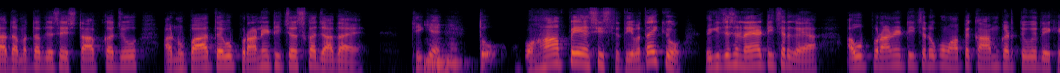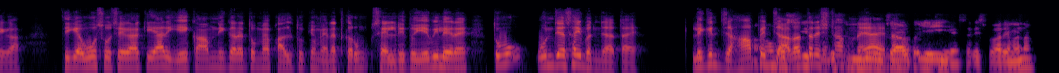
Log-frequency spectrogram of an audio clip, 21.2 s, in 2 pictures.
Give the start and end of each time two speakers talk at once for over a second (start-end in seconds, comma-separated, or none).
18.1-19.6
